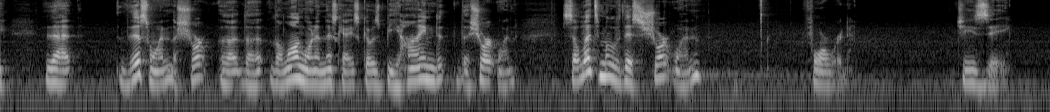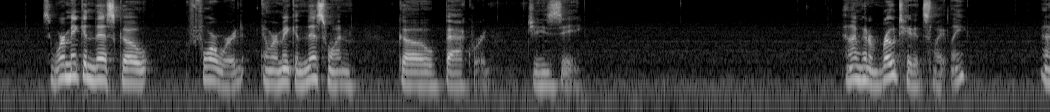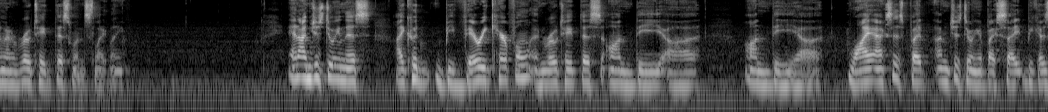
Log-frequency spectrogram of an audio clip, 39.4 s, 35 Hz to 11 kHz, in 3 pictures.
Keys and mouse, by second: 7.0 shift+middle click, 7.5 middle click, 11.8 g, 12.0 z, 15.0 middle click, 19.2 g, 19.9 z, 23.0 click, 23.8 middle click, 24.7 r, 25.7-26.7 drag, 27.1 middle click, 29.0-30.0 middle drag, 30.2 r, 35.6-37.8 drag, 37.9-39.3 middle drag.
